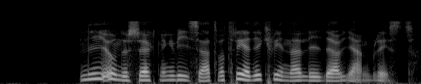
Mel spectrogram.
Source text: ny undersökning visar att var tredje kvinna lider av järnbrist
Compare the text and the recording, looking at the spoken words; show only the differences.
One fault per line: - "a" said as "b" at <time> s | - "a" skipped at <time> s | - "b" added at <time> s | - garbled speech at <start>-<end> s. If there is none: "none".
none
